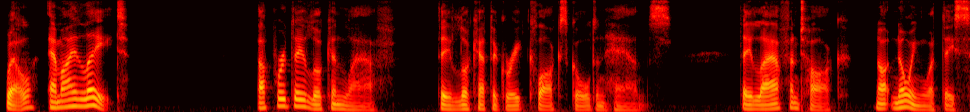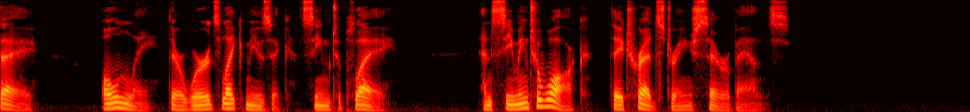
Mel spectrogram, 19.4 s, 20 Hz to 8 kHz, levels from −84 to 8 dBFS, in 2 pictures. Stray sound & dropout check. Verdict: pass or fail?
pass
